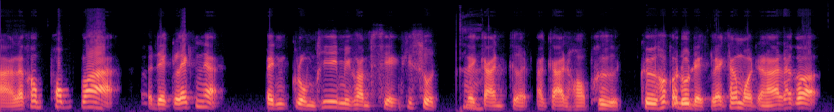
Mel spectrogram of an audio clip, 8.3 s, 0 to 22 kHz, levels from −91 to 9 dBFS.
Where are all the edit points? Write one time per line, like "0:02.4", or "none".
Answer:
none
